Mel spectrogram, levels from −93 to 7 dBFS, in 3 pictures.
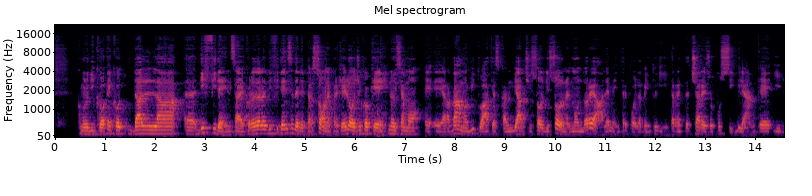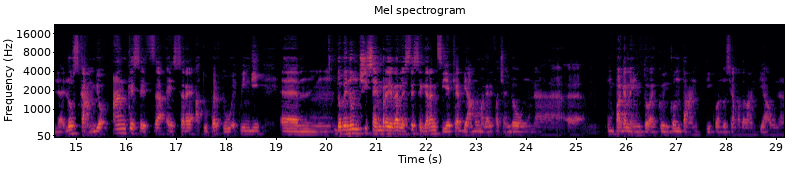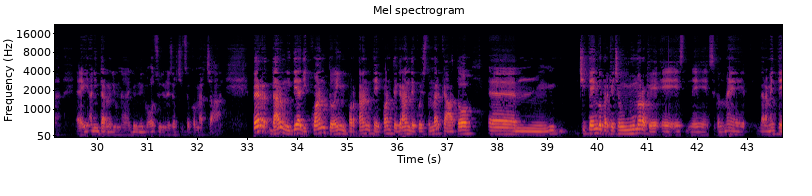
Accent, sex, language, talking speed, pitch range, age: native, male, Italian, 160 wpm, 105-140 Hz, 30-49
